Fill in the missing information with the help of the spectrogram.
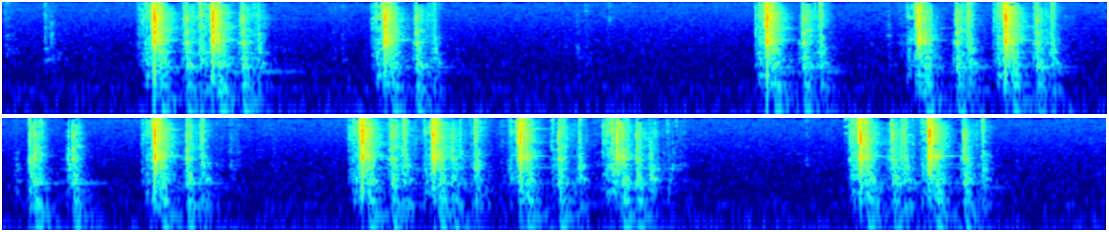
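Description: A vintage metal manual typewriter with round metal-rimmed keys and metal typebars is typed with the fingertips of both hands. Sharp, bright clacks come in short irregular bursts separated by quiet pauses, each strike dying away almost instantly with very little low end.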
